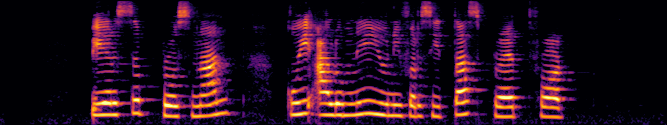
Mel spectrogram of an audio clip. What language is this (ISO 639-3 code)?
jav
